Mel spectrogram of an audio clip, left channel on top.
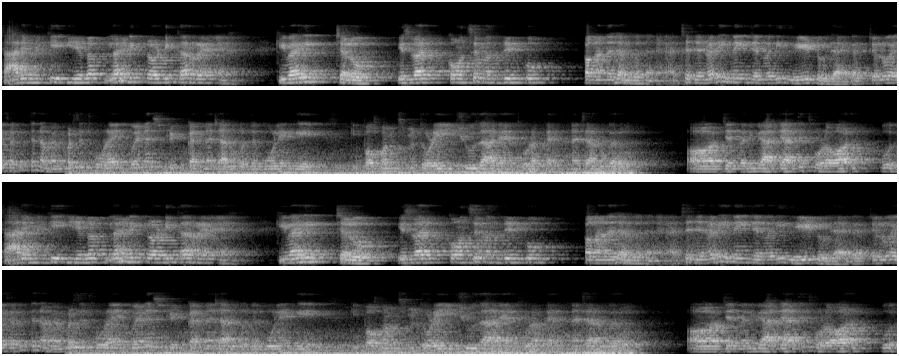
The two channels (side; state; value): both; normal; correlation 0.39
